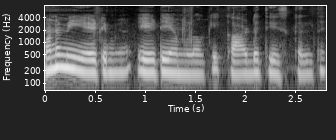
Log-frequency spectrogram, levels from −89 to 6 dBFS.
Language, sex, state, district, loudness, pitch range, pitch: Telugu, female, Andhra Pradesh, Krishna, -16 LUFS, 170-200 Hz, 185 Hz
